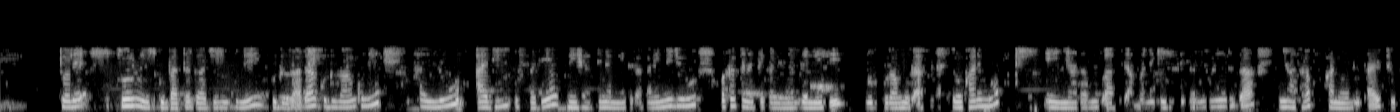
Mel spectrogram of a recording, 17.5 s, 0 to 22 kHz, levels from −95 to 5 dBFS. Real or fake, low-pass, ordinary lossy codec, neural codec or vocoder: real; 3.6 kHz; Opus, 64 kbps; none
